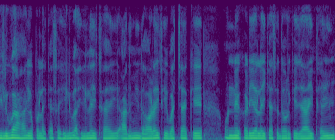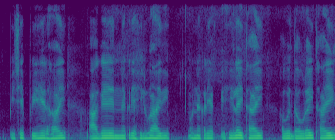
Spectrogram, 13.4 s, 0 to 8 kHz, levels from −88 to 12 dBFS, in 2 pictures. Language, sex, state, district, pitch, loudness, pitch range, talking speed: Bajjika, male, Bihar, Vaishali, 135 Hz, -26 LUFS, 130-135 Hz, 145 wpm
